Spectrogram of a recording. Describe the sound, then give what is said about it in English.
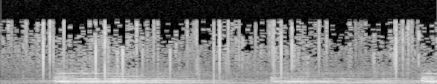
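A bell tolls slowly and mournfully over a small village on the English coast on a gray day, tall ships in the harbor, three deep strikes spaced about two seconds apart, each leaving a long, humming resonance over a soft crackling background. “It is a gray day, and like the echo of the day itself, a bell tolls mournfully.”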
